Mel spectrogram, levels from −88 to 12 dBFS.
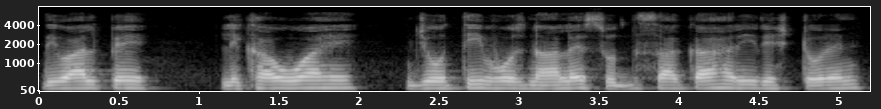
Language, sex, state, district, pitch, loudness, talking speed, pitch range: Hindi, male, Uttar Pradesh, Lalitpur, 120 Hz, -15 LUFS, 115 wpm, 115-125 Hz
